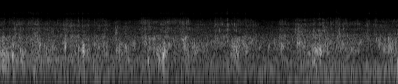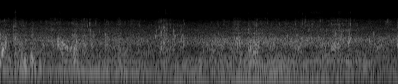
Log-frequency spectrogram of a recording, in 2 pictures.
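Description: Shallow seawater sloshing and splashing around legs wading through it, in an uneven run of small splashes. A faint low hum joins about three seconds in and fades out near the end.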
